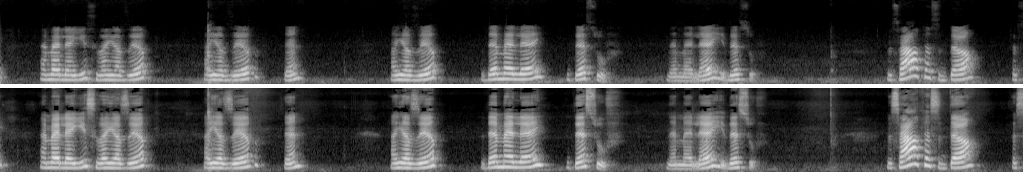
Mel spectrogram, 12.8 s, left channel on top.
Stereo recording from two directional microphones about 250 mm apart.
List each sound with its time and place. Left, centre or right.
0.5 s speech: right
4.8 s speech: right
11.1 s speech: right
